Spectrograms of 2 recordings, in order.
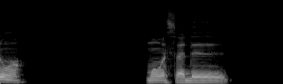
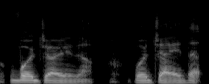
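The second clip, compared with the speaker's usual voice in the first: slow, softened, drawn-out "vagina"; mock professional voice; 2 semitones lower, 3 dB quieter, slower than usual. Shown as a demonstration. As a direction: say "vagina" with exaggerated formality. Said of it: "it sounds too professional, like".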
